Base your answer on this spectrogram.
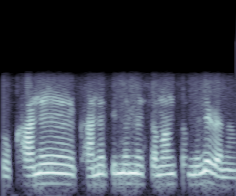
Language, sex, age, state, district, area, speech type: Hindi, male, 30-45, Uttar Pradesh, Mau, urban, conversation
